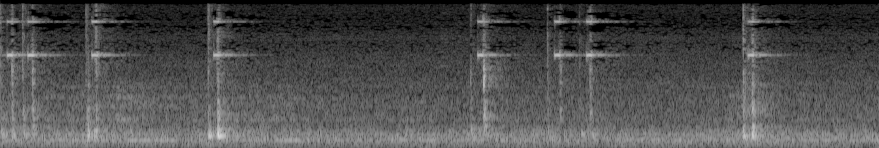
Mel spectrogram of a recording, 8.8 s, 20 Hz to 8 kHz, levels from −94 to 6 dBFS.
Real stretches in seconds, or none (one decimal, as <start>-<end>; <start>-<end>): 0.0-8.8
